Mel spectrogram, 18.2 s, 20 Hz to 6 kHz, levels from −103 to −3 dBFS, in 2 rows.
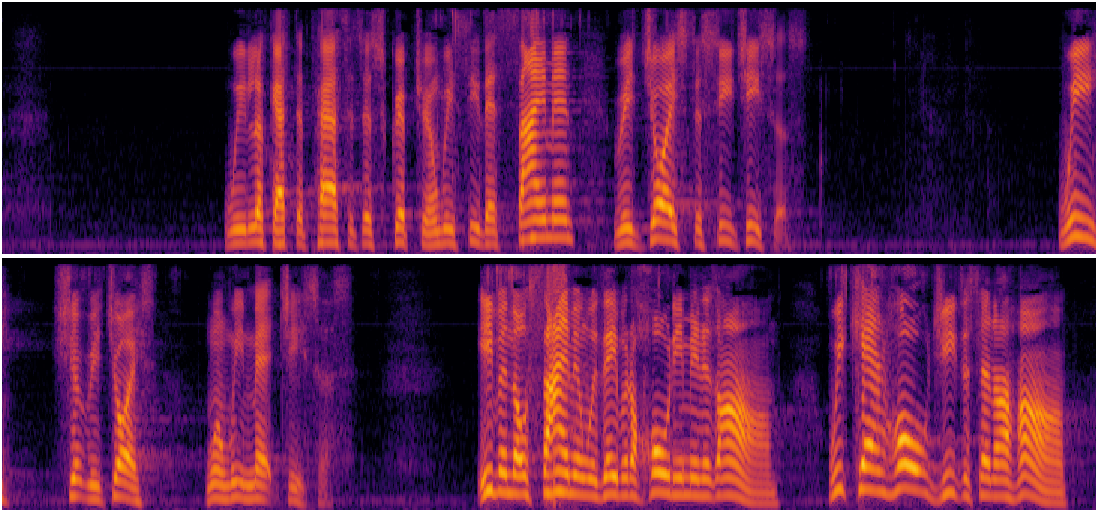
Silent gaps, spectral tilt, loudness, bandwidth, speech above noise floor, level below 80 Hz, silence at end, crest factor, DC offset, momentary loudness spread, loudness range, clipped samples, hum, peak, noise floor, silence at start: none; -7.5 dB/octave; -28 LUFS; 5.8 kHz; 50 dB; -82 dBFS; 0.25 s; 22 dB; under 0.1%; 16 LU; 11 LU; under 0.1%; none; -8 dBFS; -78 dBFS; 1.85 s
